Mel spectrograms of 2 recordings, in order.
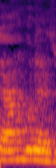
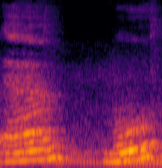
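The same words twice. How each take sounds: First: Said in the usual way. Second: ambulance drawn out slowly in three separate syllables. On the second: Shown as a demonstration. Teacher counting syllables for students, ambulance slowly broken into three beats. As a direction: split ambulance slowly into am, bu, lens. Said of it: "তাহলে তিনটে syllable".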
